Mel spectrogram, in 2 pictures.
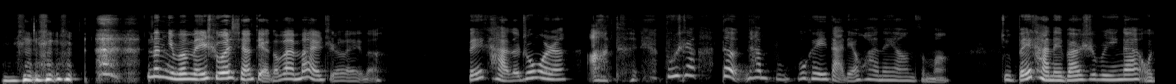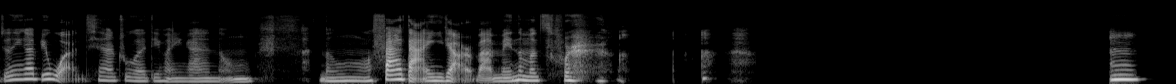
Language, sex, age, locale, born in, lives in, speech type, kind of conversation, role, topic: Chinese, female, 40-44, zh-CN, China, United States, conversation, unstructured, none, 你周末最喜欢做什么活动？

